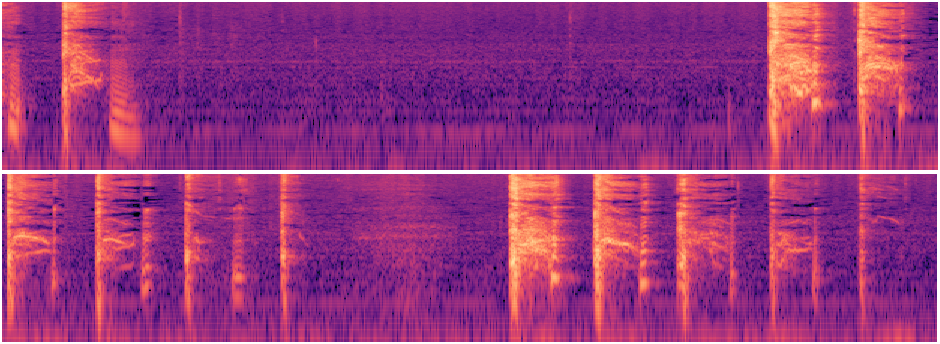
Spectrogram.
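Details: Allergy coughing: three separate bouts of dry, harsh coughing in quick runs, roughly sixteen coughs in all, with quiet gaps between bouts.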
